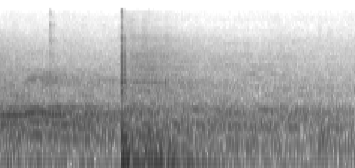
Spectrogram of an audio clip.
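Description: A single knock about a second in, with a short low ring after it, over a murmur of distant voices.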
